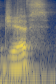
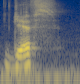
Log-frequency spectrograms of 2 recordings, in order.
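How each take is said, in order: First: The word begins with a J sound. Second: The word begins with a hard G sound. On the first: It follows the creator's pronunciation. "I say GIFs. ... it's pronounced like the peanut butter" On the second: Most people say it this way. "people say um"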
